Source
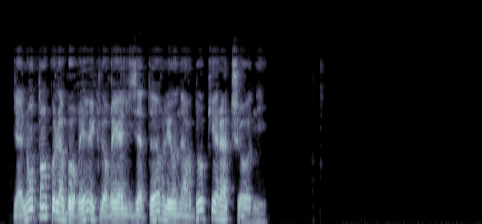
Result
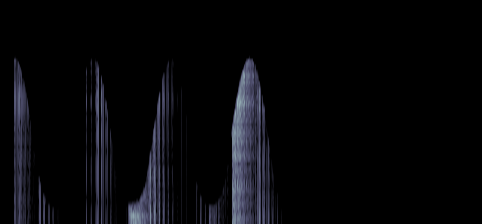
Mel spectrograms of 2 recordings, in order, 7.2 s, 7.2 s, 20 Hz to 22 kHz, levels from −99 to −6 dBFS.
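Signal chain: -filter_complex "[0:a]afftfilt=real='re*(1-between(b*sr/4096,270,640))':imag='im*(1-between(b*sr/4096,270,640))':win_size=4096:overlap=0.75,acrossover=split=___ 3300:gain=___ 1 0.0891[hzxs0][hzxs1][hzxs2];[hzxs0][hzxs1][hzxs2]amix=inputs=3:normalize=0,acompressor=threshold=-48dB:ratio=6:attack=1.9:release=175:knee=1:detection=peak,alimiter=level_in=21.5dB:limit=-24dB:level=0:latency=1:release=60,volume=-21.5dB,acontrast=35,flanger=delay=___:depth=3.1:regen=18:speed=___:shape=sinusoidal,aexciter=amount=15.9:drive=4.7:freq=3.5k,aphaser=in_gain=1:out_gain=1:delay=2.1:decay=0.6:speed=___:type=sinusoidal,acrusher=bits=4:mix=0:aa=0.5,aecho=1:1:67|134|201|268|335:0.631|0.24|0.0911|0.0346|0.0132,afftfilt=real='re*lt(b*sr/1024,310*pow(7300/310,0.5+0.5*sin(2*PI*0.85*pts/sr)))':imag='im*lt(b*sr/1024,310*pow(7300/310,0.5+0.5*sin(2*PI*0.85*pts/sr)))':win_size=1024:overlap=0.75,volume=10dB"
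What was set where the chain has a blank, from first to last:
440, 0.251, 8.6, 0.64, 1.3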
